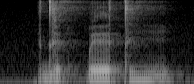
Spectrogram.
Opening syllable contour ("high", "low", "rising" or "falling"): high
